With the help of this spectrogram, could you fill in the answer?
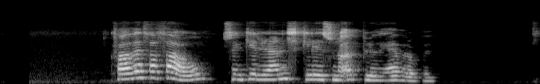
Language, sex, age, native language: Icelandic, female, 30-39, Icelandic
